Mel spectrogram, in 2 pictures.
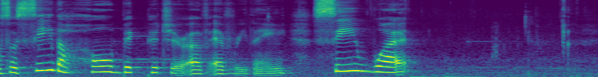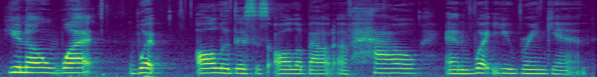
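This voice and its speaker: A woman talks through spiritual advice at a slow, easy pace, circling back to her points with fillers and restarts. Her voice is strong and loud, sitting at a middle pitch for a woman. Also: creaky. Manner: unhurried, repetitive, emphatic, with fillers and restarts. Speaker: spiritual wellness host. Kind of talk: casual spiritual advice talk.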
